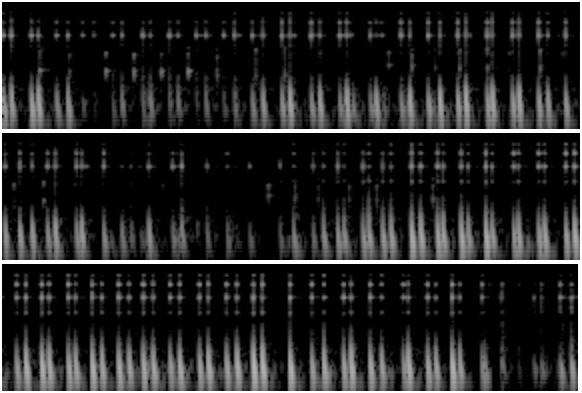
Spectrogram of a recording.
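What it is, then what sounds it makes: Aluminum spray bottle. Fingernails tap rapidly on the base and side of a hollow, silver aluminum spray bottle, with a brief pause about halfway through. Each short, dry tap pairs a low hollow thump with a bright metallic tick.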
